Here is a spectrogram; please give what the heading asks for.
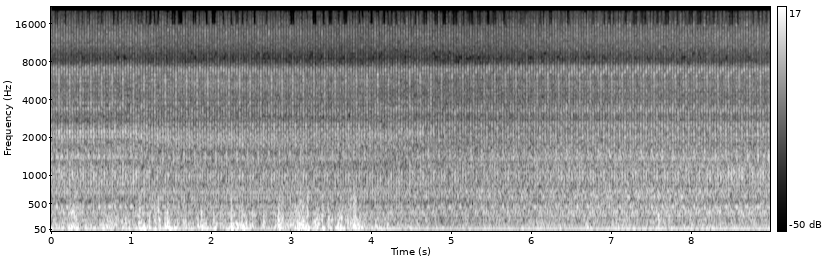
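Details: VW 1.9 TDI (ASZ) diesel idling: loose uneven knock about two beats per second, heard through driver's side wheel well, not with bonnet open; all pulleys but crank, timing kit and dual-mass flywheel already replaced. Cause unknown.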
